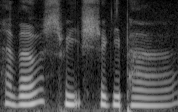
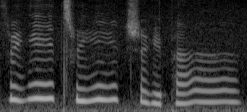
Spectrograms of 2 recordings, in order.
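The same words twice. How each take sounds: First: Said in the usual way. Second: High, soft and slow cooing. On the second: Acted. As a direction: coo it softly like to a pet. Coos at in-game pet.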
